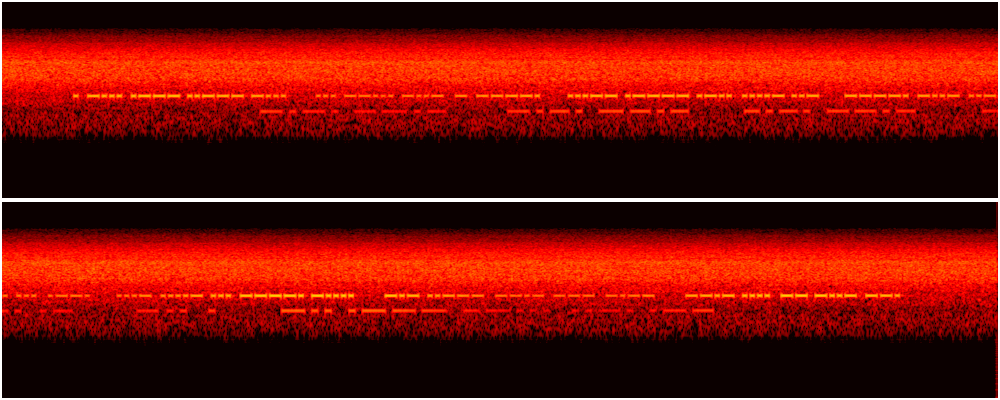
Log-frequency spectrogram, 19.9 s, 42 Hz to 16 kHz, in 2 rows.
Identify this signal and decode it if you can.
Morse code, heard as two keyed tones, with radio static and fading. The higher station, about 32 wpm, 920 Hz: EBJ2B S7XT9 31L4U 9XFSP V4S96 K2QOY QHMXG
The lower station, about 18 wpm, 580 Hz: CQ CQ CQ NA DE DJ7FW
